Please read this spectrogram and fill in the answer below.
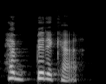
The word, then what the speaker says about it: Habitica: It's called Habitica.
